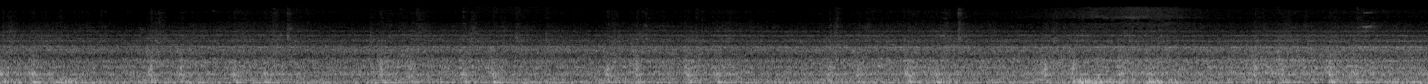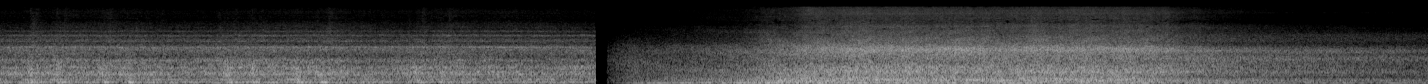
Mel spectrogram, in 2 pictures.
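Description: Freight train of bogie hopper wagons rolling past, its wheels clattering over the rail joints with a faint steady squeal. About twenty seconds in the sound cuts off, and a louder rushing noise swells and then fades.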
